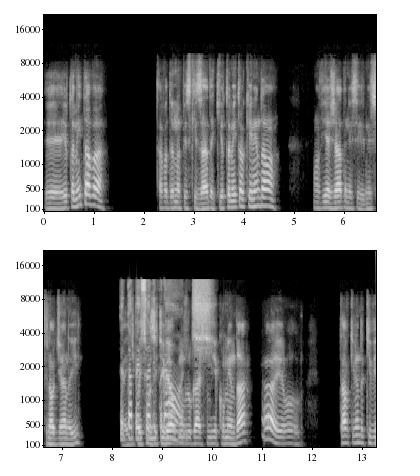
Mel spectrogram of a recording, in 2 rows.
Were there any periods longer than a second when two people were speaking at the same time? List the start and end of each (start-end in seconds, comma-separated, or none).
8.2-10.1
